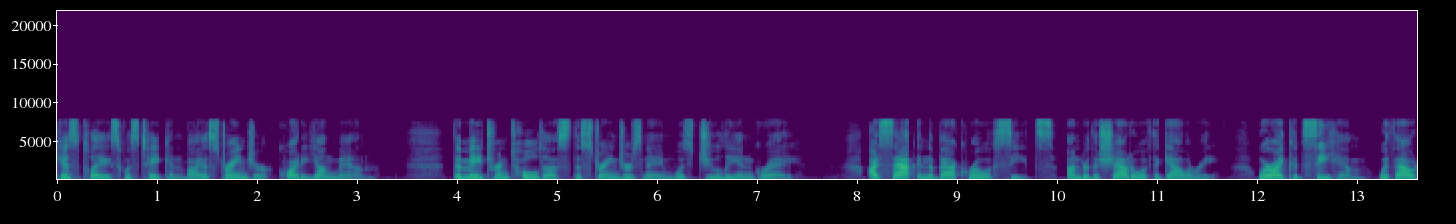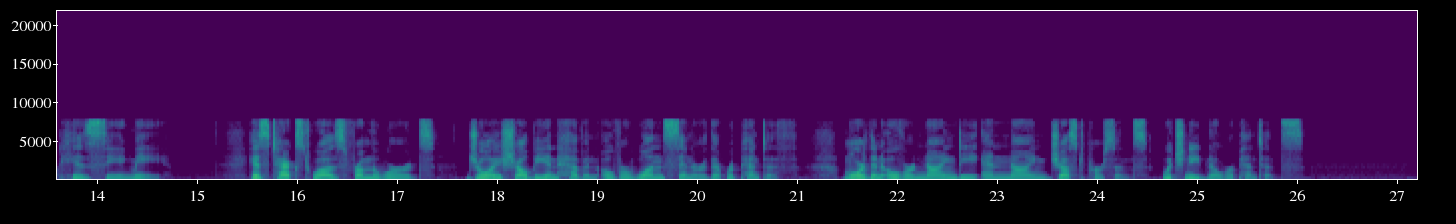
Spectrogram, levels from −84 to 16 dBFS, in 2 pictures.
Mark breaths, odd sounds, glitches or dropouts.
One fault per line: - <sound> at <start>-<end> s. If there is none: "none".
none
